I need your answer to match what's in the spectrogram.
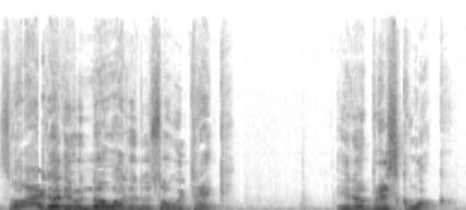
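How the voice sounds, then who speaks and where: Over crowd noise, an older Nigerian man, an Igbo first-language speaker, delivers folksy TV talk show commentary at a moderate pace in a high-sitting voice. He packs his talk with proverbs and chuckles at his own jokes.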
